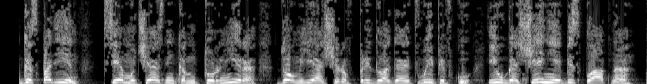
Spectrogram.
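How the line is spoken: Boy shouting up close. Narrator (Russian): Почти в лицо выкрикнул мне худощавый мальчишка

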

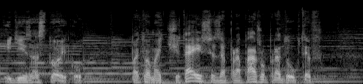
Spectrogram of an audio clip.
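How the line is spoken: Gruff mutter. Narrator (Russian): соавтор буркнул

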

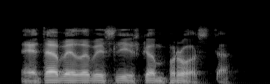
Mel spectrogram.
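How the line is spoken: Grumble. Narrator (Russian): проворчал Храт

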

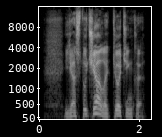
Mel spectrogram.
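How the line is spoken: Frightened child's mumble. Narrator (Russian): Испуганно пробормотала девочка

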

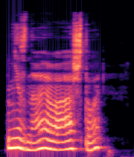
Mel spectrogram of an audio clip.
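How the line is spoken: Unsuspecting girl's drawl. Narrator (Russian): протянула ничего не подозревающая девушка

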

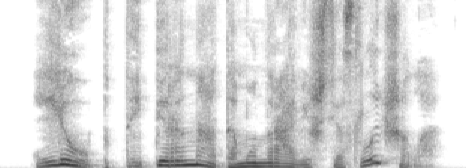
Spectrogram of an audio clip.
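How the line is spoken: Little girl whispering. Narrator (Russian): прошептала мелкая

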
